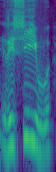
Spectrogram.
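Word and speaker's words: receive: Seventh number में जब किसी वर्ड में इ आई आए तो इ आई को बड़ी ई से पढ़ते हैं। देखिए क्या है? तो आर ई सी ई आई वी ई यानी रिसीव सी ओ एन सी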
